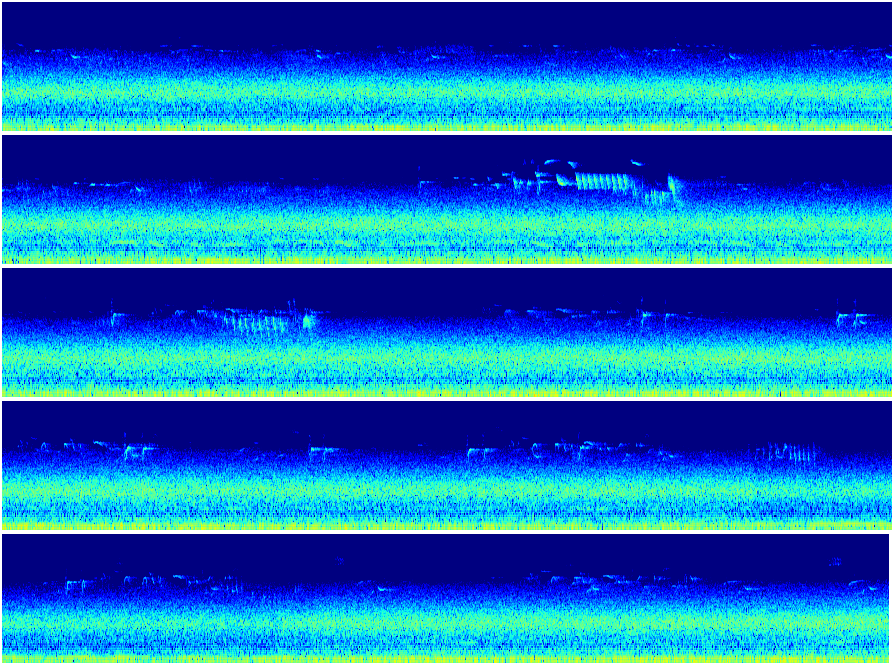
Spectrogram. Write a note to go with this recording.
das rauschen der naheliegenden autobahn, ein pferd auf der kleinen umzäunten bauernhofkoppel, vögel im bebüsch, mittags, soundmap nrw/ sound in public spaces - social ambiences - in & outdoor nearfield recordings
